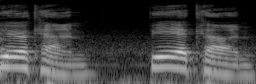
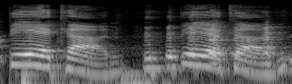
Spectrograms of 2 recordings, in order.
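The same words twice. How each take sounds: First: A mild English accent on "Beer can", like "bacon". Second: "Beer can" in a louder English accent, close to "bacon". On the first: Showing friends a mild English-accent trick. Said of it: "in an English accent". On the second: Proving the joke to friends with a louder English accent. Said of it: "Do you hear it?". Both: Shown as a demonstration.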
